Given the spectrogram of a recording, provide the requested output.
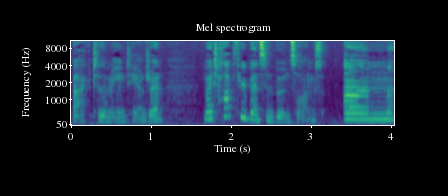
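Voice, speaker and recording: Lively intonation and an animated tone run through this woman's speech. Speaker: podcaster. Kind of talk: casual chat.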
